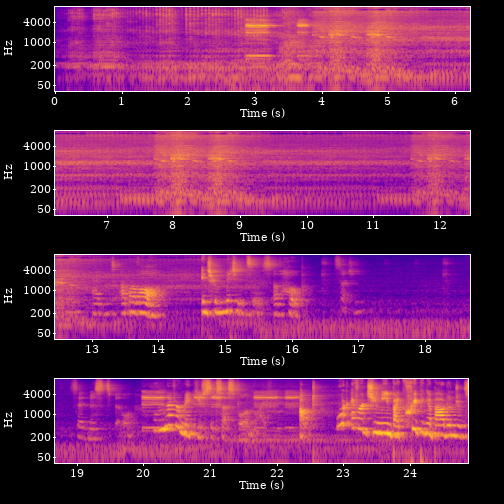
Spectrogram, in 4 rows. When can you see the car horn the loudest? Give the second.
3 s.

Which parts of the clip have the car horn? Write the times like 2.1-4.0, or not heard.
2.9-3.9, 19.9-22.4.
